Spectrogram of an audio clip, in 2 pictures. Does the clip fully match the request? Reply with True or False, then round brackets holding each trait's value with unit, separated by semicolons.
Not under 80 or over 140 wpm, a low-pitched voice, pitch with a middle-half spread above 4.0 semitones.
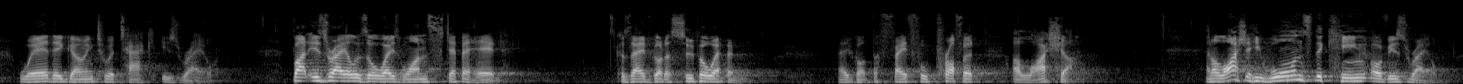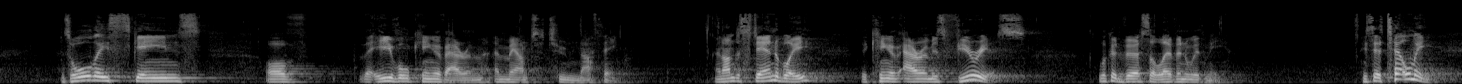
True (135 wpm; 130 Hz; 4.6 semitones)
